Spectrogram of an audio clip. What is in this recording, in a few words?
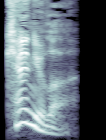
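"cannula", British English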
